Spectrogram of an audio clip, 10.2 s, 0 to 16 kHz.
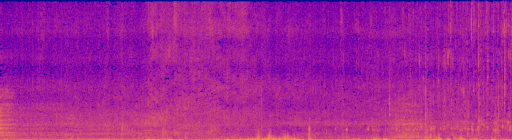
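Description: Water trickling as a Nexus 200 koi pond filter drains through its opened waste valve, over a steady low hum, with irregular low thumps from about two seconds in.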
